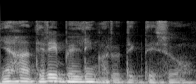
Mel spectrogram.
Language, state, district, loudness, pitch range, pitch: Nepali, West Bengal, Darjeeling, -14 LUFS, 95-130 Hz, 115 Hz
